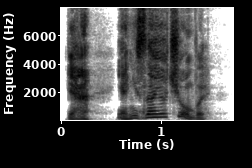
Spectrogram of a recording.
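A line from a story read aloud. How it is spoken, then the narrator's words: Babbling. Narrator (Russian): залепетал он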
